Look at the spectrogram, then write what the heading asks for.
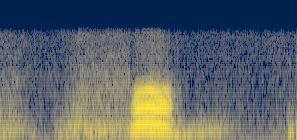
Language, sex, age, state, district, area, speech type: Santali, male, 30-45, West Bengal, Bankura, rural, conversation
